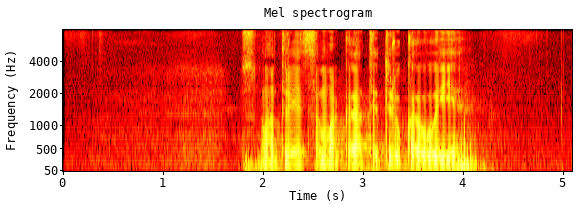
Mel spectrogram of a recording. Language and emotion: Russian, neutral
